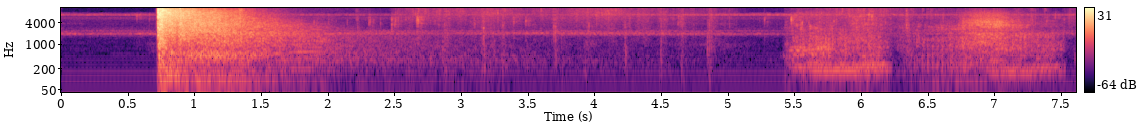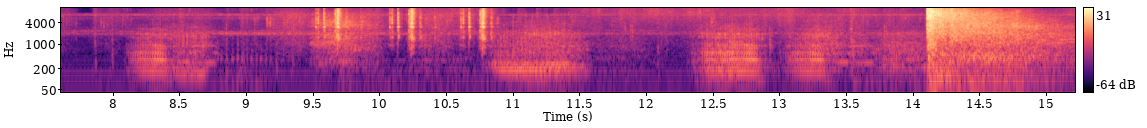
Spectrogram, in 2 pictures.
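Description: A shotgun fires a loud blast that echoes away.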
